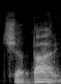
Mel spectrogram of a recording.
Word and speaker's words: Ciabotti: I'm thrilled to bring on a visionary leader within our industry, Seth Ciabotti, but I call him Ciabotti because that's how you say it, true Italian.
